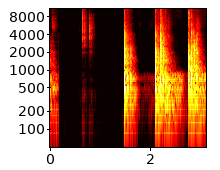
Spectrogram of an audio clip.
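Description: Four dice are rolled for will: a couple of light clicks, then three loud, sharp clattering bursts, each rattling briefly before settling, with short silences between and no voices.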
